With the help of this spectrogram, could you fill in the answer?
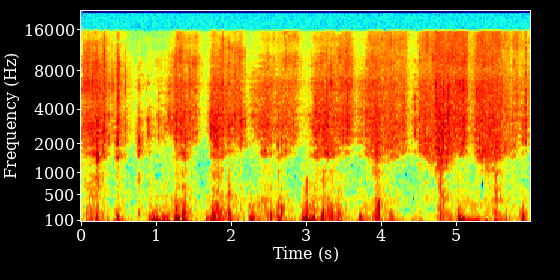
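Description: A small, soft scrub sponge wrapped in sparkly synthetic glitter mesh is crushed and scratched with long nails just above the mic. The result is a steady, bright crinkling and scratching hiss over soft, low thumps from the squeezing. Some louder crunches stand out from the texture.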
